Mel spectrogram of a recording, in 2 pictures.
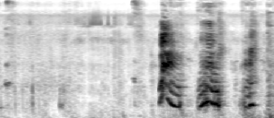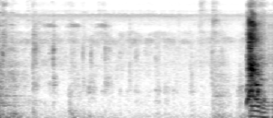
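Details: Shih Tzu x Pomeranian barking while meeting another dog: three loud, sharp barks in quick succession after a quiet start, a long pause with faint rustling, then one final bark.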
